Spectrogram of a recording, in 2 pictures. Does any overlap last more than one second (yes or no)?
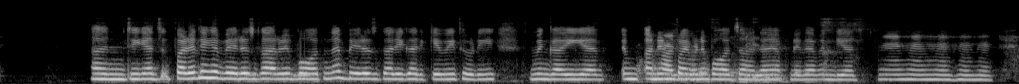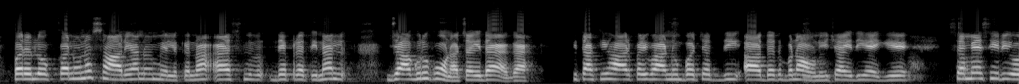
no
